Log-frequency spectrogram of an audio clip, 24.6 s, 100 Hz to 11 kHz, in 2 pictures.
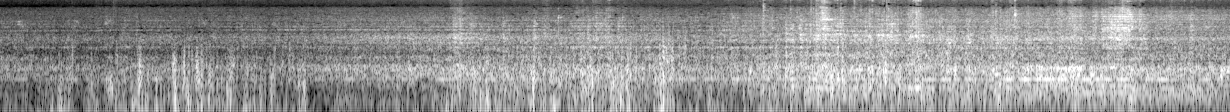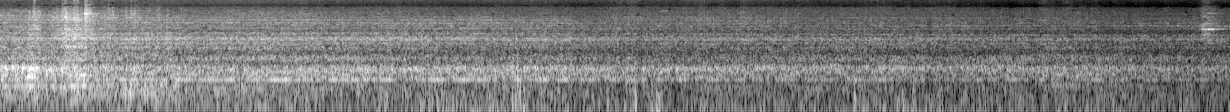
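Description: Class 181 electric locomotive running light past, with a steady hum and its wheels clicking over the track. It grows louder as it passes, loudest around the middle, then fades as it draws away.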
